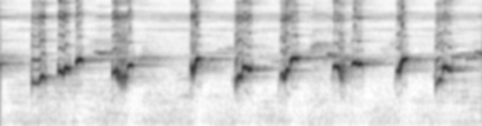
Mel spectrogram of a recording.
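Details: Rapid, liquid warbling of a yellow-vented bulbul in full song, intended to get birds of the same kind singing along; paired and single bubbling notes in quick succession.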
